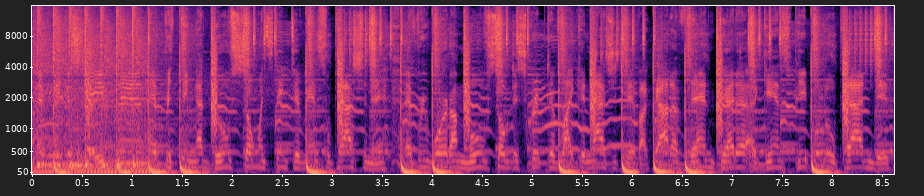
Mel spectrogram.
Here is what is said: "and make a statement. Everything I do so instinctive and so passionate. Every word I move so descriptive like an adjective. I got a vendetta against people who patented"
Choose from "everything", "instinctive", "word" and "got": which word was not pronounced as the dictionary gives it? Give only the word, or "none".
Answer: none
